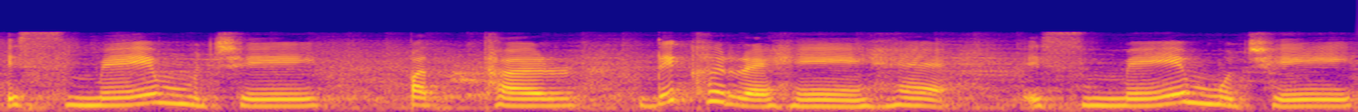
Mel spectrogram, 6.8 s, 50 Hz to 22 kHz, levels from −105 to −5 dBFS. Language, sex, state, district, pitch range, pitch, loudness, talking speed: Hindi, female, Madhya Pradesh, Katni, 210-235 Hz, 220 Hz, -18 LUFS, 70 wpm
